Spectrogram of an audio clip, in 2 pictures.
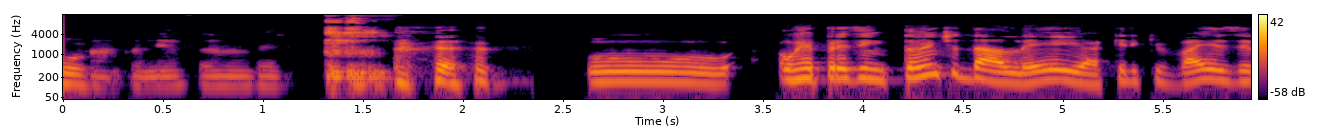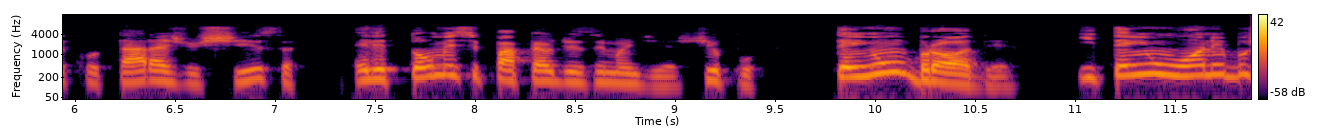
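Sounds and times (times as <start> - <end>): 
speech: 0.0 - 1.2, 1.8 - 2.3, 3.7 - 11.8
throat clearing from something stuck in the throat: 1.3 - 1.7.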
